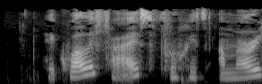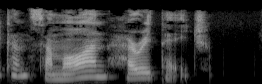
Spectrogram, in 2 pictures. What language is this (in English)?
English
